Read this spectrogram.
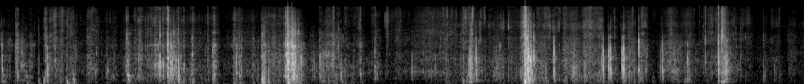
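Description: A cardboard envelope rustles and crinkles as it is handled.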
